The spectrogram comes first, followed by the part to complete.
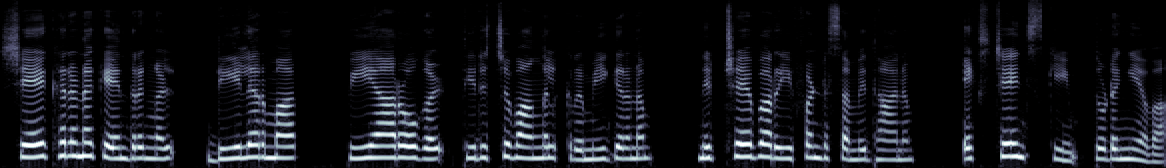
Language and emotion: Malayalam, neutral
